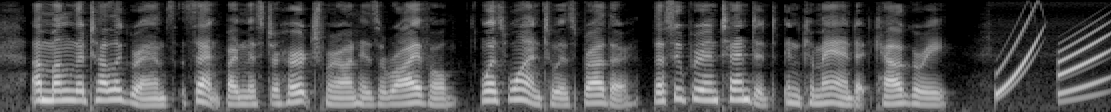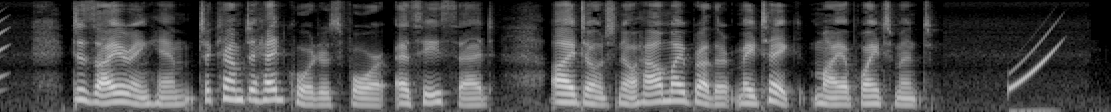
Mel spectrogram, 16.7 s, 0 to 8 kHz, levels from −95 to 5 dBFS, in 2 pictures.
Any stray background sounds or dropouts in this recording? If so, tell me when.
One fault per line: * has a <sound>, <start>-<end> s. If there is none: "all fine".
* has a chirp, 7.5-8.4 s
* has a chirp, 15.9-16.3 s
